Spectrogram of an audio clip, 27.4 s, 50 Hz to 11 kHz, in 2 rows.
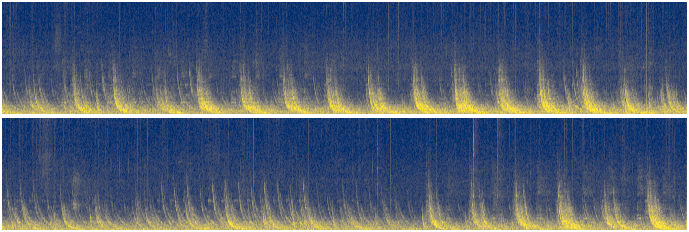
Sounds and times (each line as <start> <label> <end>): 0.0 wind 27.4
